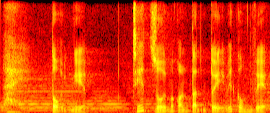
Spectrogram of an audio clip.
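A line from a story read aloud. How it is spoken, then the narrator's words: Old woman sighing. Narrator (Vietnamese): Bà bán nước thở dài và nói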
